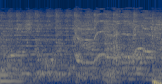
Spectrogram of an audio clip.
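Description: Electronic dance music played in a live DJ set. The bass and kick drop out about a third of a second in, leaving a short breakdown with high sliding, wavering sounds over it, and the full bass beat comes back in just before the end.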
